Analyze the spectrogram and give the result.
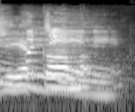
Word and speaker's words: Giacomo Puccini: So I'll try to pronounce Italian composer Giacomo Puccini. – Puccini. – Giacomo. Puccini.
